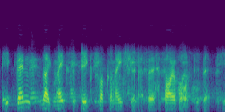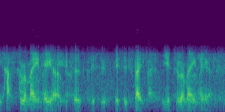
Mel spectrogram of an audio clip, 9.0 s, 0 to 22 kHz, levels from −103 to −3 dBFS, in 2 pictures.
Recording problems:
phone-call audio; poor line
echo of what is said; noticeable; throughout; 240 ms later, 15 dB below the speech
traffic noise; faint; throughout; 25 dB below the speech
choppy; occasionally; 1% of the speech affected

